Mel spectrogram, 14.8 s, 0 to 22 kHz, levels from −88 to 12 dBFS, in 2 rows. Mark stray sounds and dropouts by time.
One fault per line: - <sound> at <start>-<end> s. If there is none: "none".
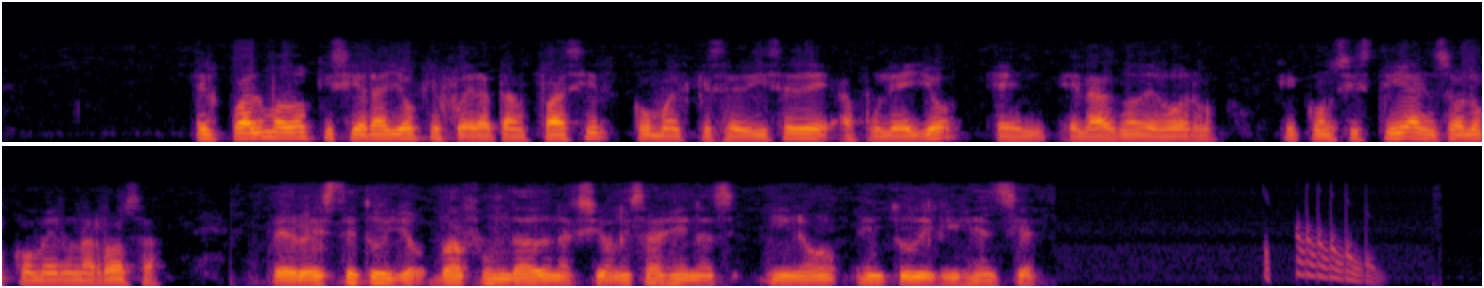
- chirp at 13.7-14.4 s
